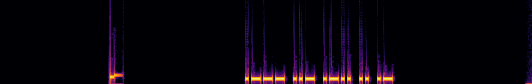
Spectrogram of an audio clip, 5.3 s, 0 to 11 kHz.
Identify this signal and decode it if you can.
Morse code, heard as a keyed tone, about 40 wpm, 700 Hz. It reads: JULIA
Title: USA Common Names - Max 5 Letters - 40wpm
